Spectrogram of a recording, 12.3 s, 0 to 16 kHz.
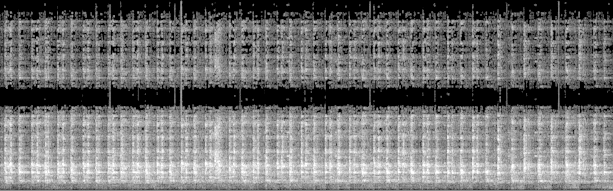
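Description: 1889 Lilienthal stationary steam engine No. 137 running at a steady pace, its exhaust chuffing with a hiss about three times a second, with light mechanical clicks on each stroke.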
